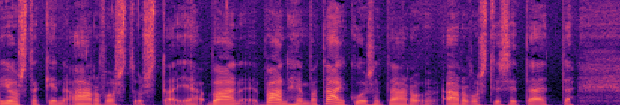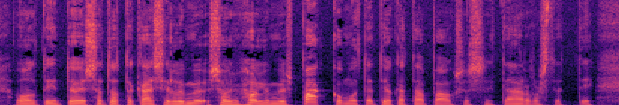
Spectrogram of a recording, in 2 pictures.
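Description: Delivered at a very fast pace with ordinary pitch variation, the speech has a dry, close sound with no echo. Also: man. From rural Finland. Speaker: foreign correspondent. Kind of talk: interview.

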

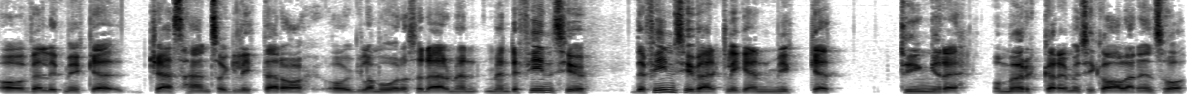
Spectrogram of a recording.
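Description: Spoken at a moderate pace with a Finland Swedish accent. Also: man. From Finland, Swedish-speaking Ostrobothnia (Vasa). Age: 20s. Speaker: musical theatre student. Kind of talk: interview. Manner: halting, many repetitions.

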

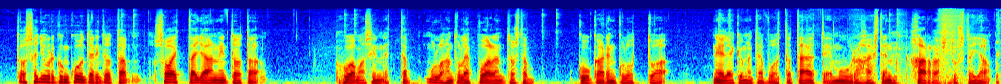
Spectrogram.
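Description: A man speaks at a moderate pace in a fairly low voice, with a dark, mellow tone and a somewhat breathy quality. His intonation stays fairly even, and the recording is very clean and dry, close-miked with a silent background and no echo. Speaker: ant researcher. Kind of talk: radio interview. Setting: studio.

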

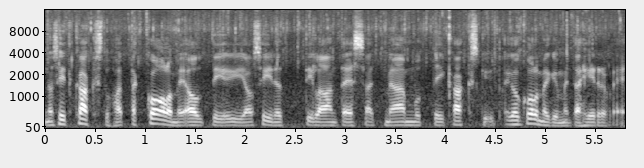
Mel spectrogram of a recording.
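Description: A man is speaking. His pitch is fairly low. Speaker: hunting club chairman. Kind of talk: interview. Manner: hesitant with filler words.

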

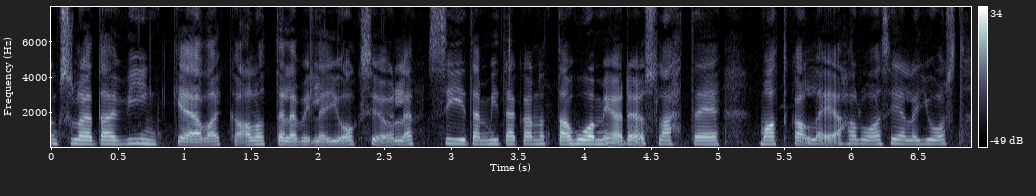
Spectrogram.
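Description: Recorded very cleanly against a silent background, with a dry, close sound and no echo, a woman speaks in a plain, everyday voice at medium pitch, fairly quick pace and fairly even intonation. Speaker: radio journalist. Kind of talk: casual interview. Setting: outdoors.

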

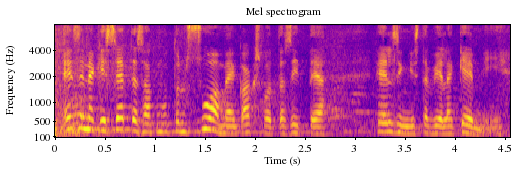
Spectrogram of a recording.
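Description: The speech has lively intonation, with audible room echo and music playing in the background. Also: woman. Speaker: radio reporter. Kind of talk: on-location interviews. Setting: in a car.

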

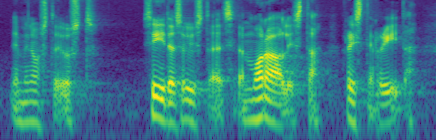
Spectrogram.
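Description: Vocal fry runs through this man's speech, delivered at a fairly slow pace. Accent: Estonian. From Estonia, Tallinn. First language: Estonian (speaking Finnish). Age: 40s. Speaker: journalist. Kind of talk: interview. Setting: newspaper office. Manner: halting.

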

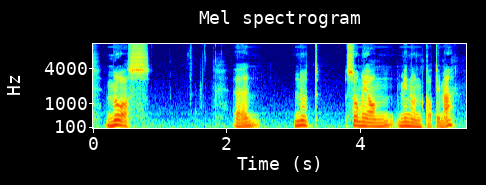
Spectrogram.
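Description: The man speaks at a very slow pace. Long pauses come often. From England. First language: English (speaking Finnish). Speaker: software engineer. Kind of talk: interview. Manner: halting, hesitant.

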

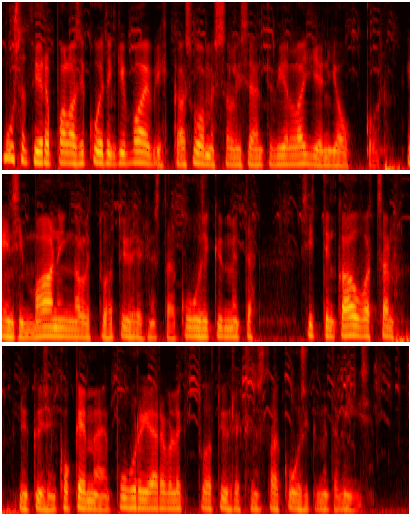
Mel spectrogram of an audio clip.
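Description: With a dark, mellow tone, a man with fairly high pitch and ordinary pitch variation speaks at a very slow pace in a dry, close recording with no echo. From Finland, South Karelia (Lappee). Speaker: nature radio presenter, ornithologist. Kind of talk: scripted narration.

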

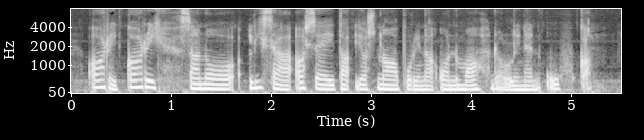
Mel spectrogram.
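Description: A woman with a very deep, low pitch speaks at a very slow pace and very even loudness, with ordinary pitch variation and noticeable background noise. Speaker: radio host. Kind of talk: radio interview. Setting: studio.

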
